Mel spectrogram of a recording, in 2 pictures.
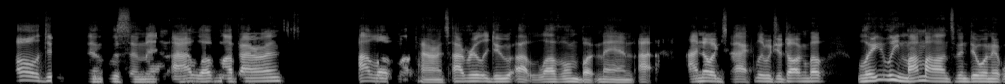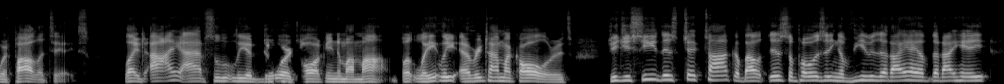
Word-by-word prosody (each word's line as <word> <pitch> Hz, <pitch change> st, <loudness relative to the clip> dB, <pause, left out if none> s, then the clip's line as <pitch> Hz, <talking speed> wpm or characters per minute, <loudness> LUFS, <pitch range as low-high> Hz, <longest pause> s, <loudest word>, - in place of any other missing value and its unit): Oh, 185 Hz, -1 st, +1 dB
dude, 165 Hz, +2 st, -3 dB, 0.4 s
listen 125 Hz, 0 st, -4 dB
listen 120 Hz, -2 st, -5 dB
man, 120 Hz, -, -1 dB, 0.2 s
I 125 Hz, +1 st, +2 dB
love 140 Hz, 0 st, 0 dB
my 140 Hz, -1 st, 0 dB
parents 155 Hz, +3 st, 0 dB, 0.6 s
I -, -, +2 dB
love 145 Hz, -3 st, -1 dB
my -, -, -5 dB
parents, 110 Hz, -1 st, -1 dB
I 140 Hz, -, +4 dB
really 145 Hz, 0 st, +1 dB
do, 135 Hz, +2 st, 0 dB
I 125 Hz, -, +1 dB
love 125 Hz, +4 st, -1 dB
'em, 130 Hz, -1 st, 0 dB
but 110 Hz, -1 st, -1 dB
man, 110 Hz, -3 st, -3 dB
I -, -, +2 dB, 0.4 s
I 135 Hz, -, +2 dB
know 155 Hz, +1 st, +3 dB
exactly 125 Hz, +1 st, -2 dB
what 140 Hz, -3 st, -1 dB
you're 130 Hz, -, -1 dB
talking 140 Hz, +1 st, +2 dB
about. 145 Hz, 0 st, 0 dB, 0.3 s
Lately, 185 Hz, +8 st, +2 dB
my 145 Hz, -2 st, +3 dB
mom's 145 Hz, -6 st, +1 dB
been 140 Hz, 0 st, -2 dB
doing 140 Hz, 0 st, +2 dB
it 130 Hz, -2 st, +1 dB
with 115 Hz, -4 st, -4 dB
politics, 130 Hz, -4 st, -1 dB, 0.4 s
like, 140 Hz, -2 st, +1 dB
I 155 Hz, +6 st, +2 dB
absolutely 145 Hz, 0 st, -1 dB
adore 135 Hz, +1 st, 0 dB
talking 130 Hz, +1 st, -1 dB
to 130 Hz, -, 0 dB
my 120 Hz, -1 st, +2 dB
mom, 120 Hz, 0 st, 0 dB
but 140 Hz, +1 st, 0 dB
lately, 170 Hz, +7 st, +2 dB
every 140 Hz, +4 st, +2 dB
time 165 Hz, -1 st, +1 dB
I 155 Hz, -, +3 dB
call 150 Hz, -4 st, +3 dB
her 115 Hz, -, -4 dB
it's, 110 Hz, -1 st, -10 dB, 0.3 s
"Did 175 Hz, +1 st, -1 dB
you 190 Hz, -, +2 dB
see 225 Hz, +5 st, 0 dB
'this' 210 Hz, 0 st, -1 dB
TikTok 210 Hz, -1 st, 0 dB
about 165 Hz, -1 st, +1 dB
'this' 190 Hz, 0 st, 0 dB
opposing, 185 Hz, -1 st, 0 dB
uh, -, -, 0 dB
view 190 Hz, +6 st, -2 dB
that 180 Hz, -1 st, 0 dB
I 180 Hz, +1 st, +3 dB
have 185 Hz, -3 st, +1 dB
that 175 Hz, -1 st, -1 dB
I 175 Hz, 0 st, +2 dB
hate?" 180 Hz, +1 st, 0 dB
145 Hz, 205 wpm, -23 LUFS, 130-175 Hz, 0.6 s, I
